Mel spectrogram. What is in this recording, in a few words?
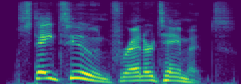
Entertainment M, Broadcast, announcer, breakaway, male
